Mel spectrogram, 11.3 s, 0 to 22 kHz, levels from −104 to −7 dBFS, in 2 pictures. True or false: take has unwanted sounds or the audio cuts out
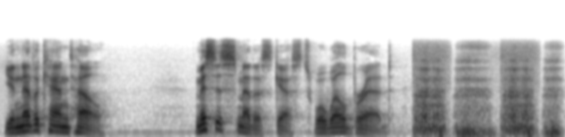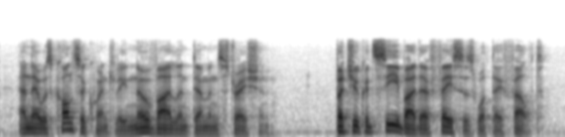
true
